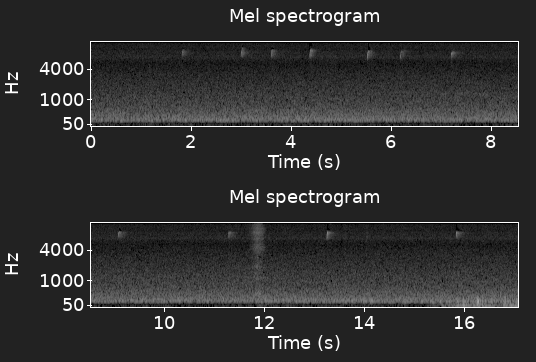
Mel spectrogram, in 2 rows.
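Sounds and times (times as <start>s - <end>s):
quiet background hiss: 0.0s - 17.0s.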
